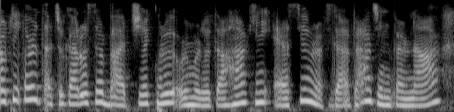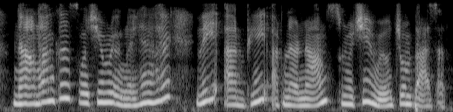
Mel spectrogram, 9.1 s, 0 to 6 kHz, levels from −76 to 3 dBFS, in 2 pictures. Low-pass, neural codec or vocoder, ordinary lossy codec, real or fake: 5.4 kHz; codec, 24 kHz, 0.9 kbps, WavTokenizer, small release; none; fake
